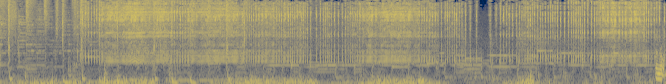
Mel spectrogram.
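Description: Background music for about the first second, then a steady mechanical whirring from a fishing reel working under the load of a big fish.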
